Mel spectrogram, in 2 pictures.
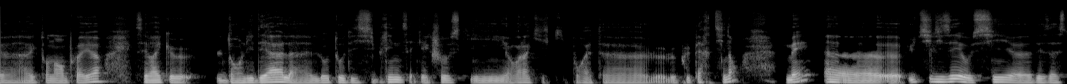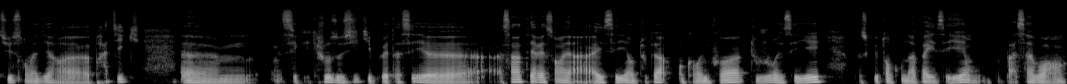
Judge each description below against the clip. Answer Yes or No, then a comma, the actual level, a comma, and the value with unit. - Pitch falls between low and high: No, very low, 90 Hz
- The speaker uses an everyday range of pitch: Yes, average, 3.0 semitones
